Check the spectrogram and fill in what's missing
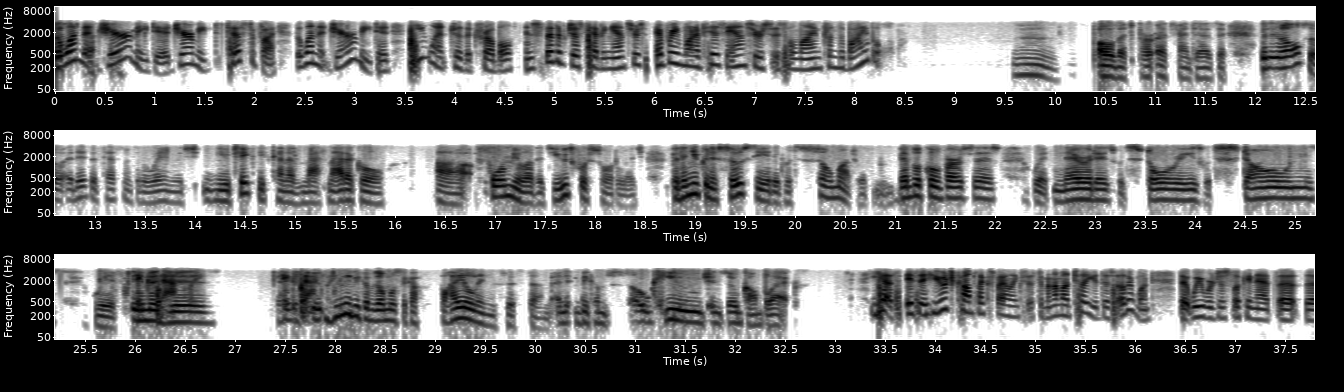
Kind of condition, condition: link, phone line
